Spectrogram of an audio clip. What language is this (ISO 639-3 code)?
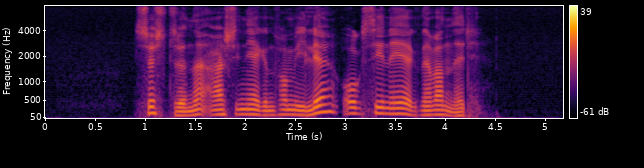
nor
